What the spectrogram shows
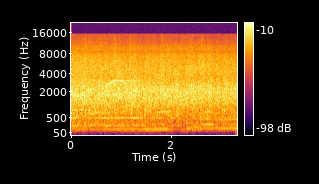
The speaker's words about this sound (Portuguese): Dá um salve de palmas para Jesus. Glória a Deus, aleluia.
